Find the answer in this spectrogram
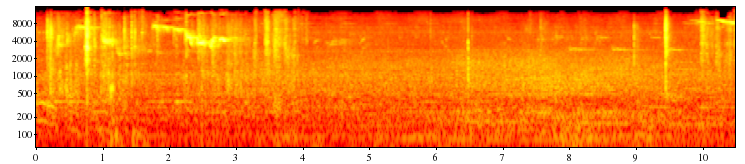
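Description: Birds chirping in the background, with a few sharp clicks from handling, the loudest just under a second in.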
